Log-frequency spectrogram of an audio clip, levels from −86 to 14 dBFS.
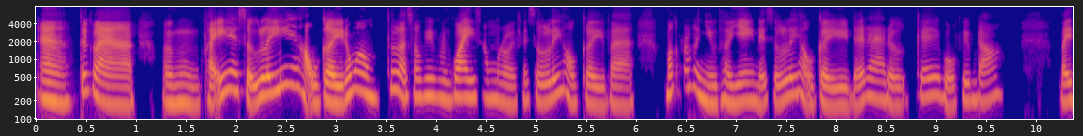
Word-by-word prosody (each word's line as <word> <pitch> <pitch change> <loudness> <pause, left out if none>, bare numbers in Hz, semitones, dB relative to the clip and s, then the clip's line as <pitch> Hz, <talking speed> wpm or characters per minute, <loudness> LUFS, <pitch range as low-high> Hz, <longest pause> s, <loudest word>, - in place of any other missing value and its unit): À, 200 -4 +4
tức 280 +1 -1
là, 175 -6 +5 0.3
ừm, 185 -2 -1
phải 295 +4 +3
xử 235 -10 +2
lý 300 +10 +5
hậu 185 - +3
kỳ, 185 -3 +6
đúng 255 - +2
hông? 275 -7 +2
Tức 315 - 0
là 280 -6 +2
sau 235 +1 -4
khi 240 0 0 0.2
quay 230 -1 +3
xong 220 -2 -6
rồi 185 -3 -4
phải 200 - -8
xử 195 -2 -3
lý 230 +6 0
hậu 220 -11 -4
kỳ, 175 -3 -2
và 170 -1 -5 0.3
mất 260 +2 -2
rất 330 +1 -6
là 300 - -3
nhiều 190 -7 0
thời 190 -2 -2
gian 200 +1 -1
để 170 -1 -2
xử 185 -2 -4
lý 245 +5 +1
hậu 270 -9 -3
kỳ 165 -2 -1
để 175 +4 -2
ra 225 -2 -3
được 170 -4 -4
cái 245 +2 -2
bộ 160 -9 -3
phim 205 0 -5
đó. 210 +5 -5 0.6
Vậy 195 0 +1
205 Hz, 250 wpm, -23 LUFS, 185-240 Hz, 0.6 s, kỳ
